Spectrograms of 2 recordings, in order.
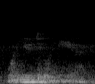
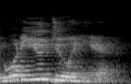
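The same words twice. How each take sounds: First: It is said in a fearful, frightened tone. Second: It is said loudly and confrontationally. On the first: The speaker is scared of the person who arrived. "What if I'm afraid of the guy that just walked in the door?" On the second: The speaker is challenging an enemy at a distance. "if an enemy just walked in the door twenty feet away"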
